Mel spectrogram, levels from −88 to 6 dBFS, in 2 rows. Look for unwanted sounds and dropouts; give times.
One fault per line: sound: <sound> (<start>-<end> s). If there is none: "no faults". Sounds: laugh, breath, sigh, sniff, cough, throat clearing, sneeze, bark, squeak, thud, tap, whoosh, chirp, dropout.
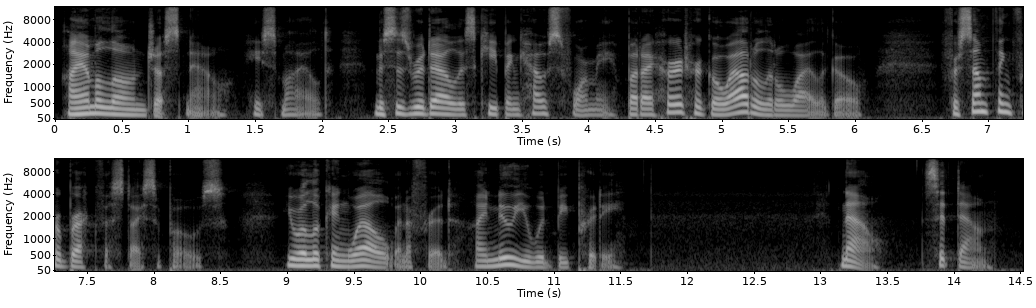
no faults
